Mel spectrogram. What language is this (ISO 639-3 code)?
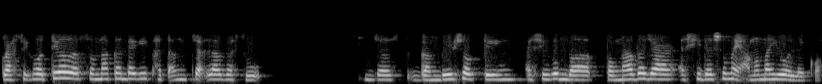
mni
